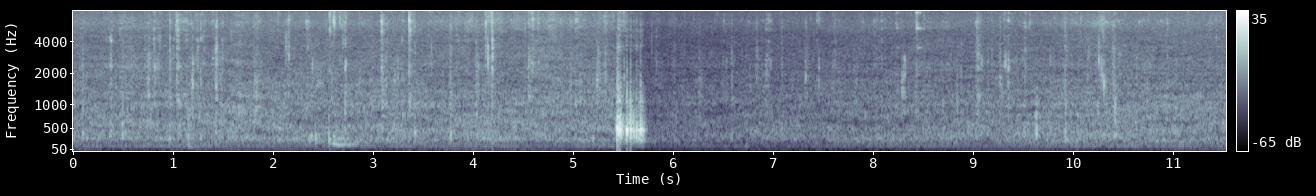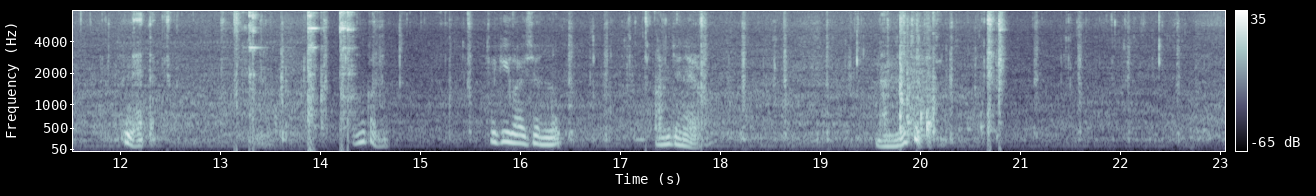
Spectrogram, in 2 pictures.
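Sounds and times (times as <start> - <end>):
person chewing food: 0.0 - 13.8, 14.5 - 15.7, 16.4 - 23.0
background hiss: 0.0 - 23.0
wet mouth clicks: 2.1 - 3.2.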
